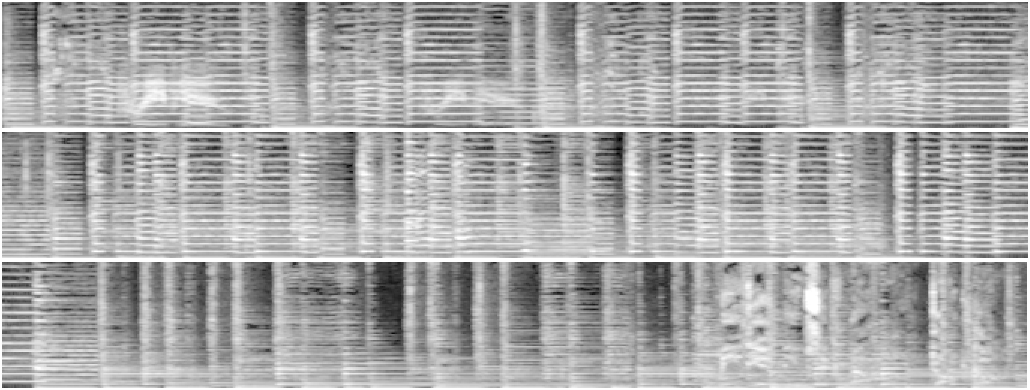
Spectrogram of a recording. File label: old irish tavern no drums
